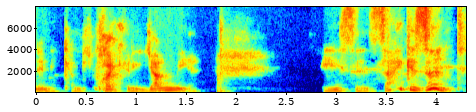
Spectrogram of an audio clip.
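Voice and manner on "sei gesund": higher, louder mock Yiddish call; imitating a hearty Yiddish well-wisher; imitated Yiddish greeting. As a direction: call it out in a lilting, raised voice.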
